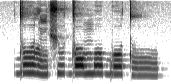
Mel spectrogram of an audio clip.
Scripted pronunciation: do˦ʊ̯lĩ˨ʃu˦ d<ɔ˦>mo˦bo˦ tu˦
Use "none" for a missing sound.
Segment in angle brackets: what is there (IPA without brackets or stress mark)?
ɔ˦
